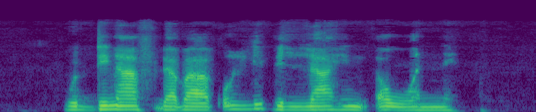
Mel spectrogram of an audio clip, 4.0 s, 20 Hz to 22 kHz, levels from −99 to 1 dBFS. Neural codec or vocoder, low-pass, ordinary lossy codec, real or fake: codec, 44.1 kHz, 2.6 kbps, SNAC; 10.8 kHz; AAC, 48 kbps; fake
